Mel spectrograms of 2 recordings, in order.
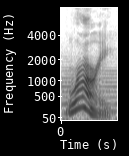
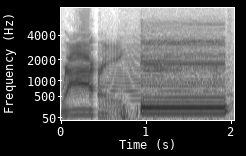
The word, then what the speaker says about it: Rory: It should be Rory, but idiots from Boston ruin it by saying Rory.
